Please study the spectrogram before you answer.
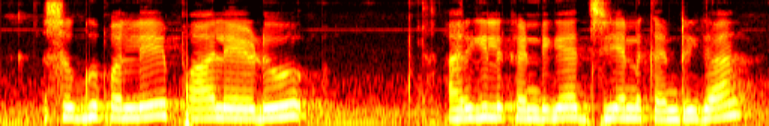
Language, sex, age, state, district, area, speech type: Telugu, female, 30-45, Andhra Pradesh, Nellore, rural, spontaneous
